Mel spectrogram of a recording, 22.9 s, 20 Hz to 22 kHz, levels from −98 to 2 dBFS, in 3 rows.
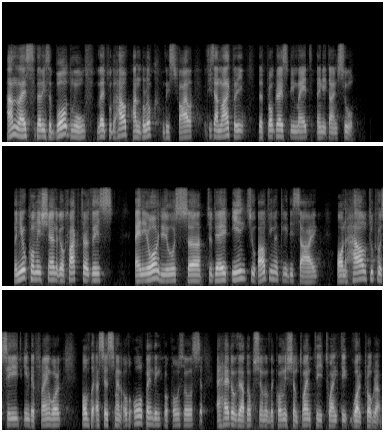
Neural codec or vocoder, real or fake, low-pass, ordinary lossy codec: codec, 16 kHz, 1 kbps, FunCodec, trained on Chinese and English, 50 frames a second; fake; 7.2 kHz; none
